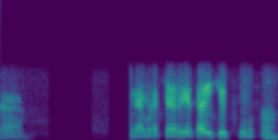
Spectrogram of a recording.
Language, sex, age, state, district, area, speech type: Malayalam, female, 45-60, Kerala, Alappuzha, rural, conversation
